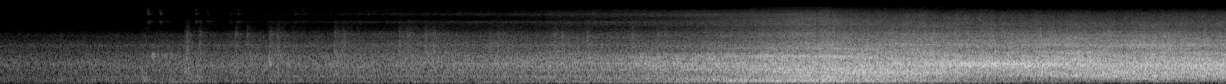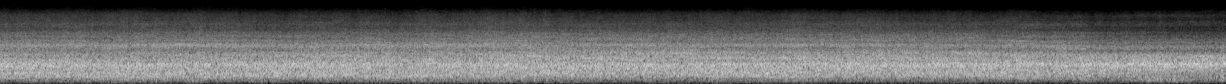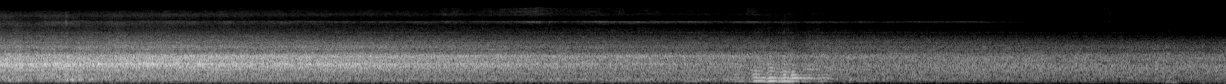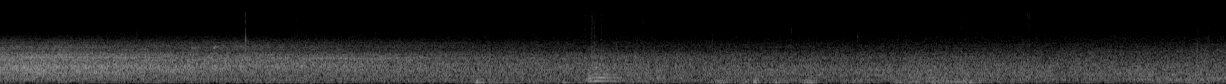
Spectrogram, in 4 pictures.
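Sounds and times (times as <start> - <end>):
freight train passing: 0.0 - 49.0
wheels rolling on rails: 1.5 - 13.8.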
